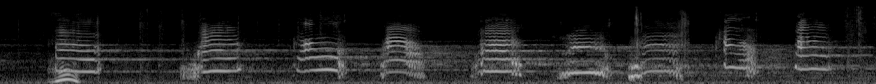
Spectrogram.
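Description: A cat in the Stray video game meows again and again, about nine distinct cries spaced roughly a second apart, clear and close over a quiet background with no talking.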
